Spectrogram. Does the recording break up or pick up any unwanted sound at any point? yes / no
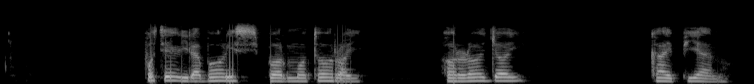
no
